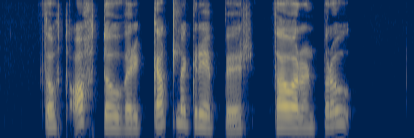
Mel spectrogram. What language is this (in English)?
Icelandic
